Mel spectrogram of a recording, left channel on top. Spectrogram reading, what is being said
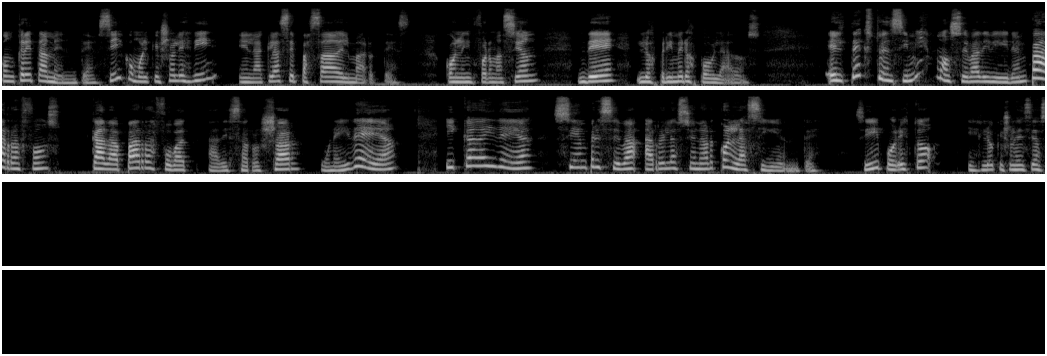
¿sí?, como el que yo les di en la clase pasada del martes, con la información de los primeros poblados. El texto en sí mismo se va a dividir en párrafos, cada párrafo va a desarrollar una idea y cada idea siempre se va a relacionar con la siguiente, ¿sí? Por esto es lo que yo les decía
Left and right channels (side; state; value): right; silent; 58 dB below the other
